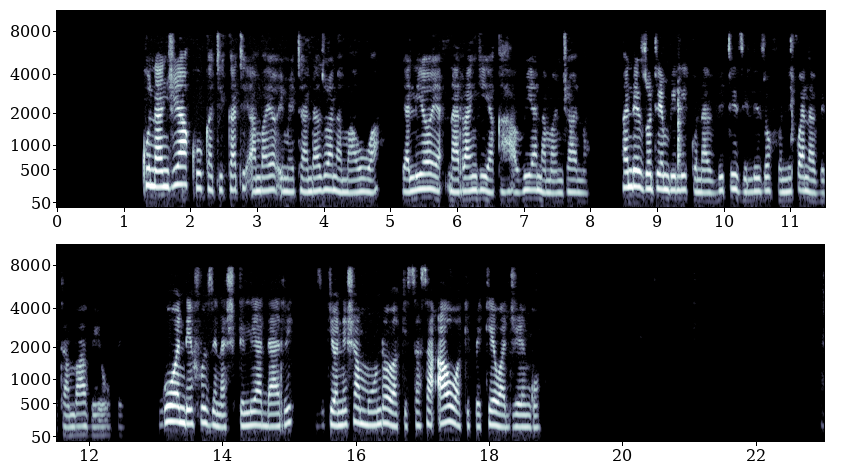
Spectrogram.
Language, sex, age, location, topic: Swahili, female, 18-24, Mombasa, government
